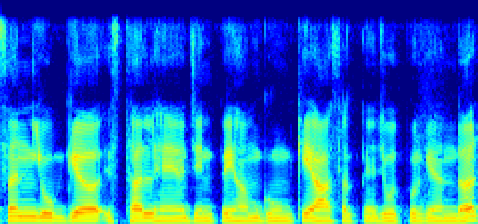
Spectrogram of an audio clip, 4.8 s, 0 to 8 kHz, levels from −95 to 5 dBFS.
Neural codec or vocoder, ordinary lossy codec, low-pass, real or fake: none; none; 7.2 kHz; real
